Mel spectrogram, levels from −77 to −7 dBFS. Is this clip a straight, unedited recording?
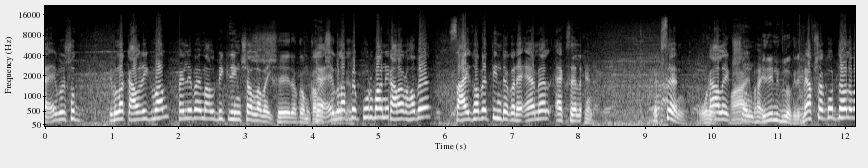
no; 4 cuts; at 2.0 s, 5.1 s, 8.1 s, 11.3 s

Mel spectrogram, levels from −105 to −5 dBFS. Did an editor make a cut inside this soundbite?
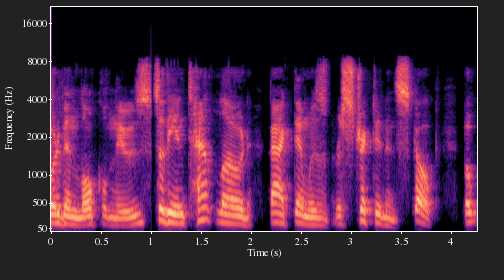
yes; 2 cuts; at 0.9 s, 2.9 s

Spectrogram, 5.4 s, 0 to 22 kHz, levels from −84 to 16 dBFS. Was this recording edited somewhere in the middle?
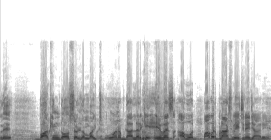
no; 0 cuts

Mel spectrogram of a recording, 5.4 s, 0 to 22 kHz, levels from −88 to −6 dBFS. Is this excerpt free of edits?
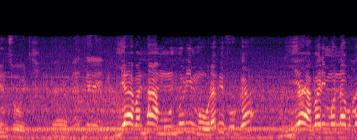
yes; 0 cuts

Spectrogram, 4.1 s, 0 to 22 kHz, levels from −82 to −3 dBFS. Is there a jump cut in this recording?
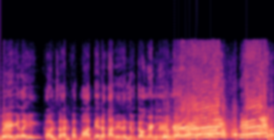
no; 0 cuts

